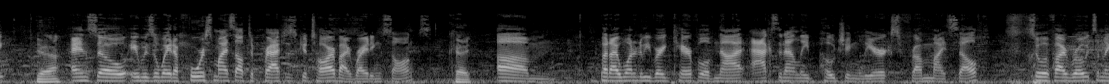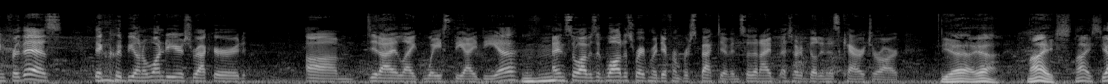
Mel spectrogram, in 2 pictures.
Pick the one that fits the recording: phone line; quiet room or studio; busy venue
busy venue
